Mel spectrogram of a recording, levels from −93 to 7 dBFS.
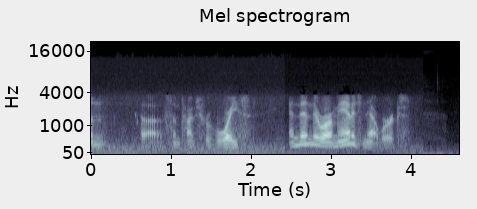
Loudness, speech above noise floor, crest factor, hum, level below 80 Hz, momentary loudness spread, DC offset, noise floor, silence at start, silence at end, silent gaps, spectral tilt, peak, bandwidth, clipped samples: -23 LUFS; 27 dB; 22 dB; none; -50 dBFS; 23 LU; under 0.1%; -50 dBFS; 0 s; 0.65 s; none; -6.5 dB/octave; -2 dBFS; 12.5 kHz; under 0.1%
